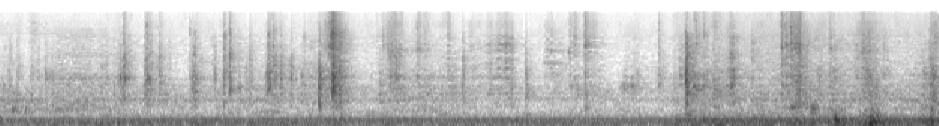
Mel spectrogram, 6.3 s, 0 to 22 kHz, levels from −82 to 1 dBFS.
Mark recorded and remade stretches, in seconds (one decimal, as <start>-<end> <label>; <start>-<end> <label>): 0.0-6.3 remade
